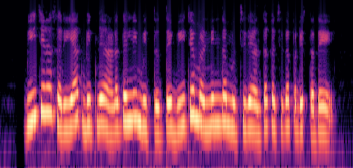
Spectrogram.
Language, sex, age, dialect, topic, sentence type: Kannada, female, 18-24, Mysore Kannada, agriculture, statement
